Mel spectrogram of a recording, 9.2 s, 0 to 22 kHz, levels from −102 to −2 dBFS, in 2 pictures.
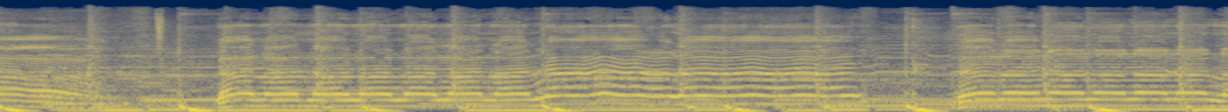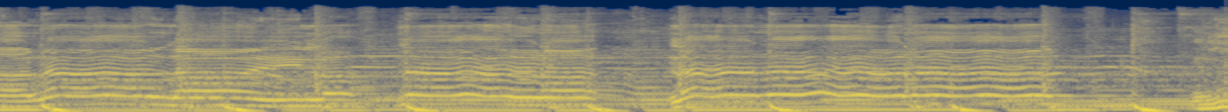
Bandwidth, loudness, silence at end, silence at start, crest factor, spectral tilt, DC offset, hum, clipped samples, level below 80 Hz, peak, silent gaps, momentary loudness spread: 17.5 kHz; -14 LUFS; 0 s; 0 s; 12 dB; -4.5 dB/octave; under 0.1%; none; under 0.1%; -24 dBFS; -2 dBFS; none; 3 LU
